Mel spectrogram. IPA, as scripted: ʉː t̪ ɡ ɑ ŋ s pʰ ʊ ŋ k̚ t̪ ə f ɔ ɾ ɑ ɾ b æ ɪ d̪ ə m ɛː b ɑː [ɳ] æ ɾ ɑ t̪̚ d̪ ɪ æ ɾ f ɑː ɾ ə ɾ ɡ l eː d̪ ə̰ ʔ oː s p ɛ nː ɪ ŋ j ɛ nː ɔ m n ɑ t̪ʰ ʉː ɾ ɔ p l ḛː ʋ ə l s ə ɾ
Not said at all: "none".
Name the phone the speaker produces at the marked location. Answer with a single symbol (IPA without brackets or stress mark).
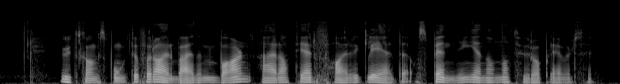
ɳ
